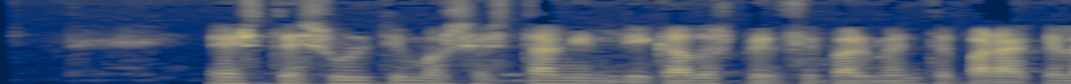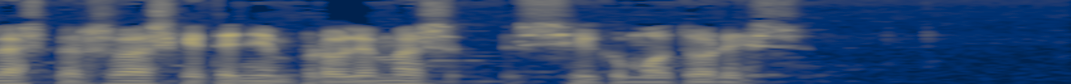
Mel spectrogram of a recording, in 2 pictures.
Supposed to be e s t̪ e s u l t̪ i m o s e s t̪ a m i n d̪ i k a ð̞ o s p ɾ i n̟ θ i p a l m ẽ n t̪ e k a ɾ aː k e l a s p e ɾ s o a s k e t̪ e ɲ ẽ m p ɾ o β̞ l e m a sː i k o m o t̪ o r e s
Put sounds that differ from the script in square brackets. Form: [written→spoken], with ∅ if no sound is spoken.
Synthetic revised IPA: e s t̪ e s u l t̪ i m o s e s t̪ a [m→ŋ] i n d̪ i k a ð̞ o s p ɾ i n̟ θ i p a l m ẽ n t̪ e [k→p] a ɾ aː k e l a s p e ɾ s o a s k e t̪ e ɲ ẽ m p ɾ o β̞ l e m a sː i k o m o t̪ o [r→ɾ] e s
